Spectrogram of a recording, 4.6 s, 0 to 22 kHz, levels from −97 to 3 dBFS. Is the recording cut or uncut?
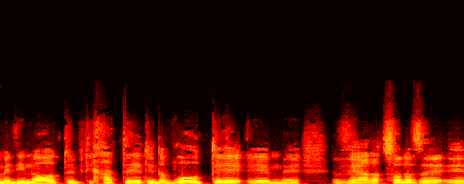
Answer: cut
